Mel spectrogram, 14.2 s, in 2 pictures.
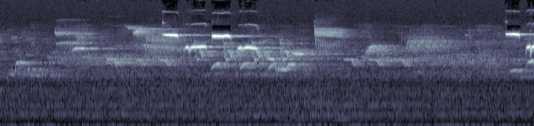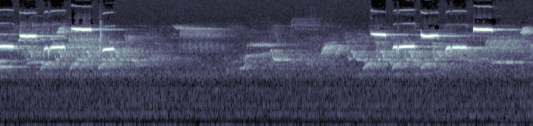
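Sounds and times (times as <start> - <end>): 
bird song phrase of clear whistled notes: 0.2 - 4.6, 6.8 - 8.9, 11.9 - 14.2.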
